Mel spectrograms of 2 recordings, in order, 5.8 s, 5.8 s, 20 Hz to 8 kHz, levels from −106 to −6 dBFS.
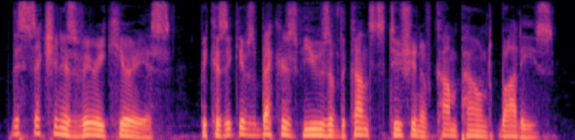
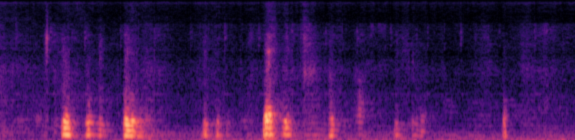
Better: first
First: none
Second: noise reduction (neural mask model DeepFilterNet 3)

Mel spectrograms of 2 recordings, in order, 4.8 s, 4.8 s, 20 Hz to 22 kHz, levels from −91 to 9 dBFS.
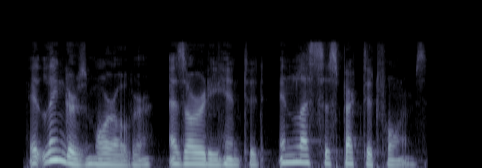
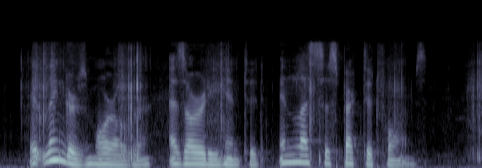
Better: first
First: none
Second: background sound (Chewing, mastication); 18 dB below the speech

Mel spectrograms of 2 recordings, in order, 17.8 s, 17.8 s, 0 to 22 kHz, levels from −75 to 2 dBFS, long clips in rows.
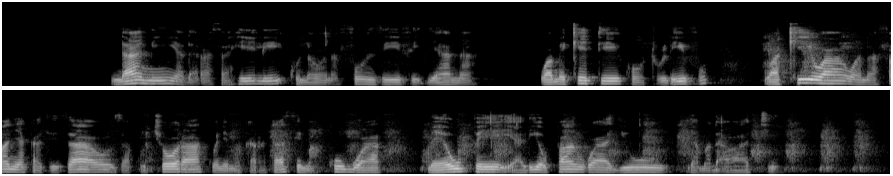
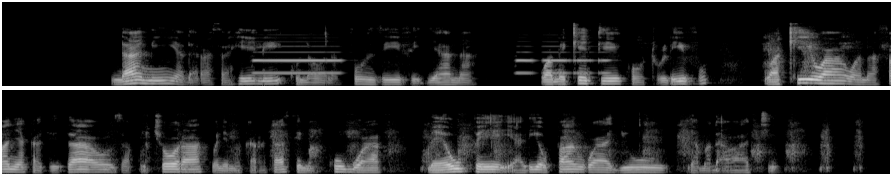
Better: first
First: none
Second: noise reduction (neural mask model RNNoise)

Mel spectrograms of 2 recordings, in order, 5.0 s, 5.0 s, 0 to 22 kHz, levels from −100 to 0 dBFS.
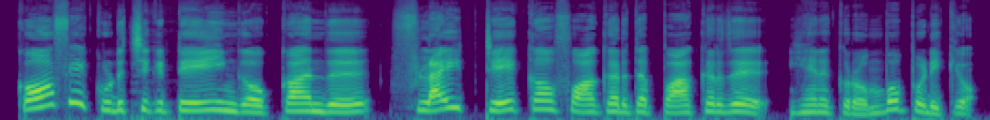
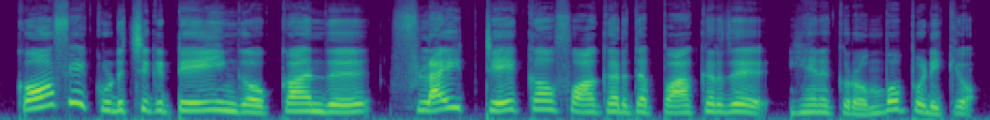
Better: second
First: noise reduction (neural mask model DeepFilterNet 3)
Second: none

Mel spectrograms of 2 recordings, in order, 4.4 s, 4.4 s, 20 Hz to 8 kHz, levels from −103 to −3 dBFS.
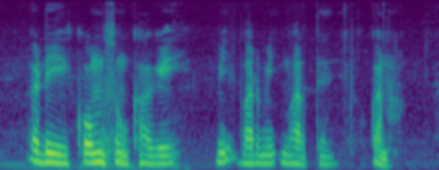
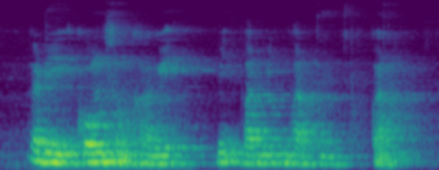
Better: first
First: none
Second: room echo; dies away in 1 s

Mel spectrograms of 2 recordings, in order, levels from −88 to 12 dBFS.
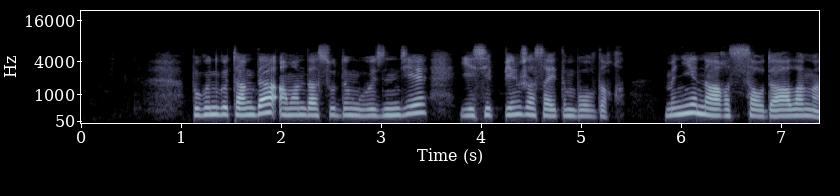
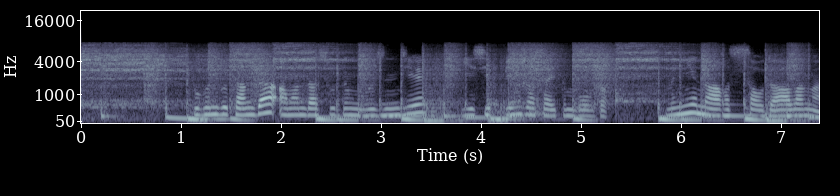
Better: first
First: none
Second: background sound (Drum kit); 2 dB below the speech

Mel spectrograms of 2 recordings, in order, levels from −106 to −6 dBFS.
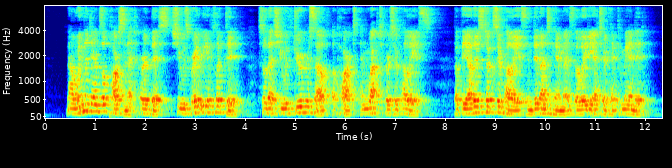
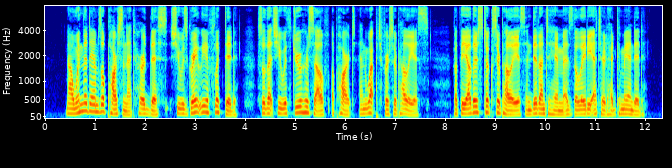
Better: second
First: room echo; dies away in 0.7 s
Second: none

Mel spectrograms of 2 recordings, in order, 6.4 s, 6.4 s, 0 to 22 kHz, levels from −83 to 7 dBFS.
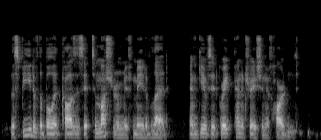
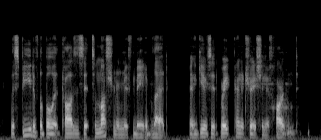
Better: first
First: none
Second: noise reduction (neural diffusion model UNIVERSE++)

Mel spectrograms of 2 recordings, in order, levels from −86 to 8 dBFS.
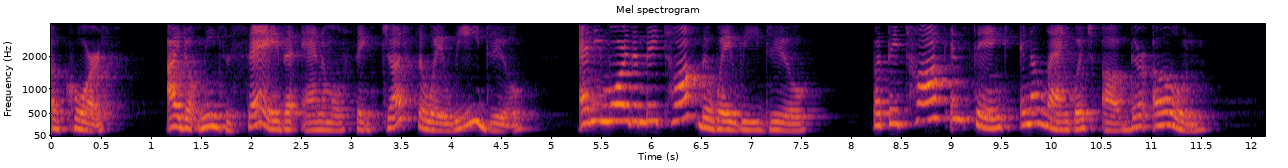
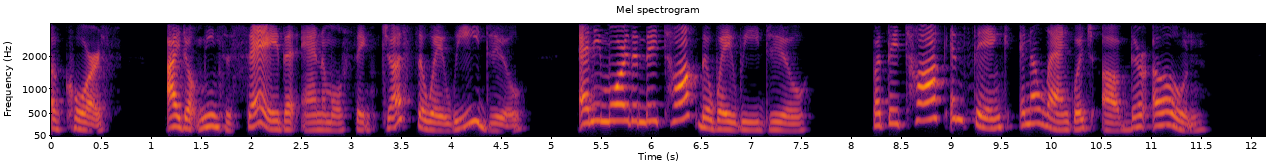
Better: second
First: room echo; dies away in 0.5 s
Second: none

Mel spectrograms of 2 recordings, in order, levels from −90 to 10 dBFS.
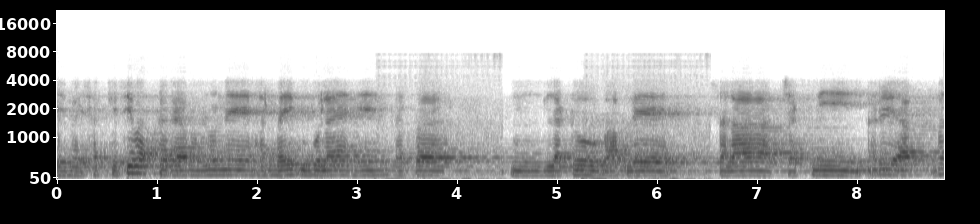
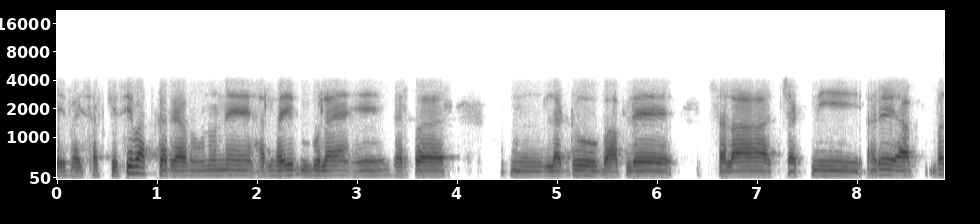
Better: second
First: noise reduction (neural separator model SepFormer DNS4)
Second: none

